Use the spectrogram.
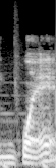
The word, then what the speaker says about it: gweehn: We would say gwen, everything going to be fine now.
